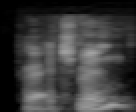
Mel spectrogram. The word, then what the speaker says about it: Kretschmann: Kretschmann. The K is silent.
